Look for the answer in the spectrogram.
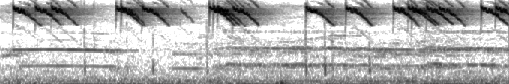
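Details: A female mountain white-eye calls to prompt a male to sing, giving clustered high, squeaky downward-sliding chirps in five or six bursts, each burst holding several fast notes; faint whining tones underneath.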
